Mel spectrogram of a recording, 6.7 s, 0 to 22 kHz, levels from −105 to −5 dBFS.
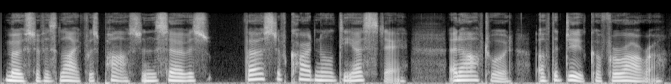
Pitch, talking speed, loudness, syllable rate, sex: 175 Hz, 180 wpm, -18 LUFS, 5.3 syllables/s, female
